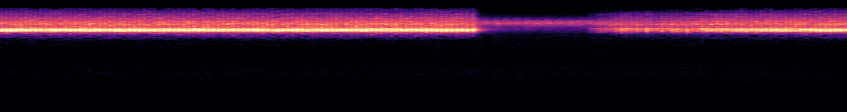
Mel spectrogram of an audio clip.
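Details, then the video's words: High, continuous grasshopper trill, finely pulsed, that drops sharply near five seconds, stays hushed for about a second, then slowly builds back to full level; no other sounds. "Grass Hopper Sounds"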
